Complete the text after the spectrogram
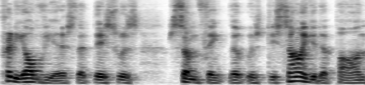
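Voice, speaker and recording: Against a quiet background, a man with an English accent speaks at a moderate pace with a fairly low pitch and lively intonation. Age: 70s. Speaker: author. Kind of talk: interview.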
